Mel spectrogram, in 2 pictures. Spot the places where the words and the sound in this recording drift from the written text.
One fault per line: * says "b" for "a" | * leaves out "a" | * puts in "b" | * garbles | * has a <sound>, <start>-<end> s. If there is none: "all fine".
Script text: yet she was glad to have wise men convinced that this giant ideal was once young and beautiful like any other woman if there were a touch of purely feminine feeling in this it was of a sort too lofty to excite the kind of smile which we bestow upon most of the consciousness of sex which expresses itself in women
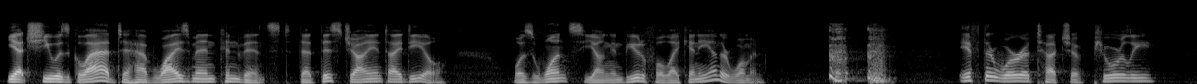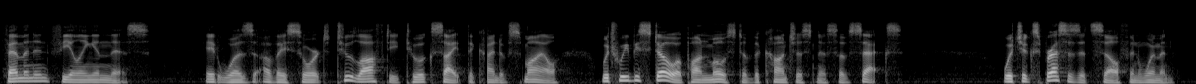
* has a cough, 8.3-9.0 s
* has a dropout, 16.8-16.8 s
